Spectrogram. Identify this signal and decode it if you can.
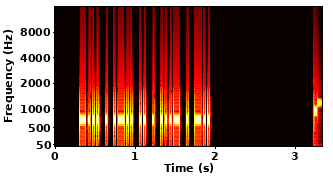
Morse code, heard as a keyed tone, about 44 wpm, 700 Hz. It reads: BELIEVED
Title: ED Suffix - Top 100 Words with Base Words 45wpm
